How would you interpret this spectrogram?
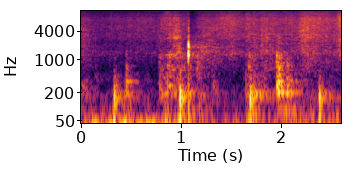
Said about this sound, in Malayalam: അപ്പൊ അതവിടെ കിടന്ന് അമ്മ ഇങ്ങനെ വറുത്തെടുക്കട്ടെ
